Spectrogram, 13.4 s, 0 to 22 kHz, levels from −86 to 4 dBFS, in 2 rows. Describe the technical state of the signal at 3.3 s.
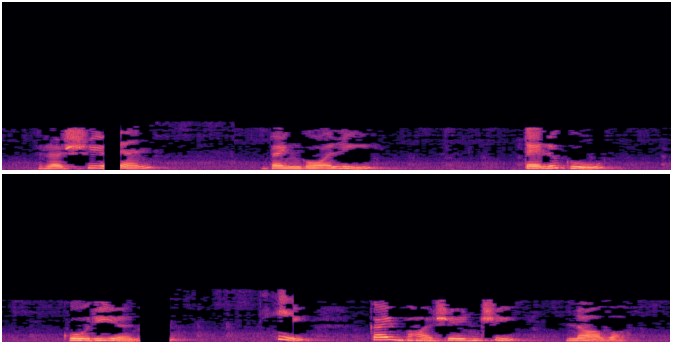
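MP3 compression is the likely cause of what is heard at 3.3 s, as throughout the clip: watery, swirling speech and smeared attacks, which points to a very low bitrate around 16 kbps.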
